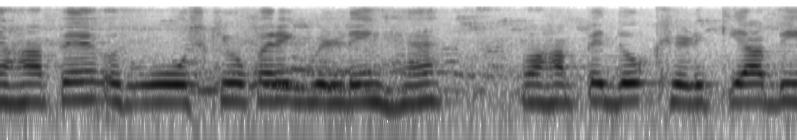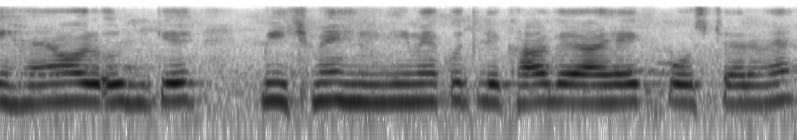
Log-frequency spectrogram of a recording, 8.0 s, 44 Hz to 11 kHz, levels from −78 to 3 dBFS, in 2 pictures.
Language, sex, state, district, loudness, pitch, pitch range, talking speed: Hindi, male, Maharashtra, Mumbai Suburban, -14 LUFS, 200 Hz, 200-210 Hz, 195 wpm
